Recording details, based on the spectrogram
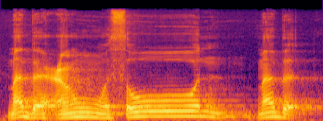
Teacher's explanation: qalqalah sugro dipantulkan bacanya. U ini mad th'i dommah di sukun tsun.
